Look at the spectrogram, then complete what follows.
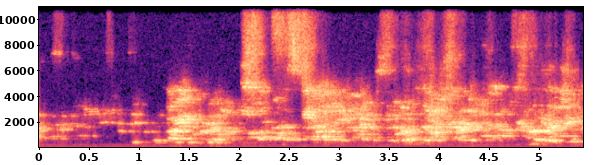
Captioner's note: people chattering indistinctly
